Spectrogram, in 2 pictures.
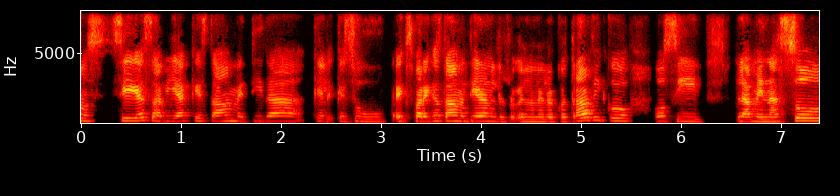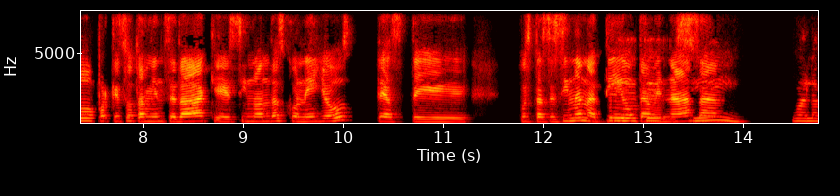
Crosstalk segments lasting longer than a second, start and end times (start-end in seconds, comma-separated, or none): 12.6-13.9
